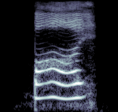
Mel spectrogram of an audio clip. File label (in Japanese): "バーイ", kawaii voice; 挨拶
